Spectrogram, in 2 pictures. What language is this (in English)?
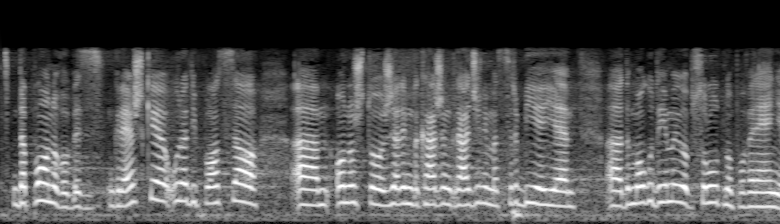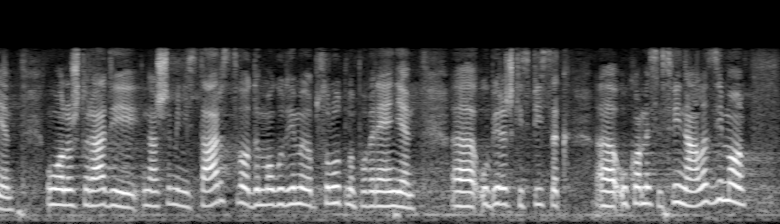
Serbian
